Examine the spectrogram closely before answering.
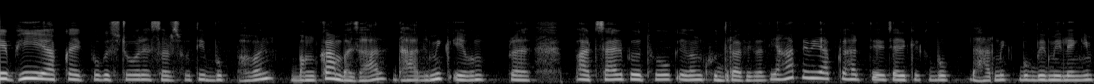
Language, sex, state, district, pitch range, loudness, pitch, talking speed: Hindi, female, Bihar, Muzaffarpur, 200-230 Hz, -28 LUFS, 215 Hz, 190 wpm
